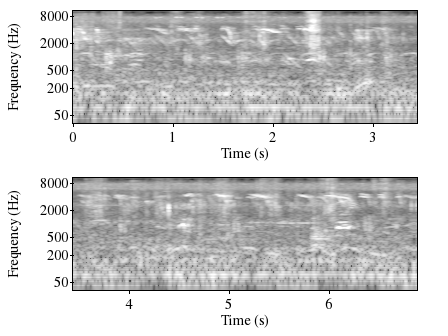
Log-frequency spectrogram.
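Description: Birds chirping faintly: many short, high chirps in quick succession, with one sharp click about two and a half seconds in.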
